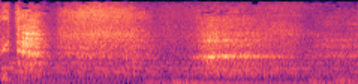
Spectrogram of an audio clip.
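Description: A man's heavy, sobbing breaths while crying: one sharp intake at the start and another loud breath a little past the middle.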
